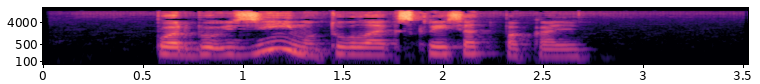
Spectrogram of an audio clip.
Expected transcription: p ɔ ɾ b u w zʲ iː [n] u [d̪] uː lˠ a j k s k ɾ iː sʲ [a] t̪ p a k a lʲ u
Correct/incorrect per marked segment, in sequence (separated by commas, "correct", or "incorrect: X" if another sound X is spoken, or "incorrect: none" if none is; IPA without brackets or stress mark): incorrect: m, incorrect: t̪, correct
